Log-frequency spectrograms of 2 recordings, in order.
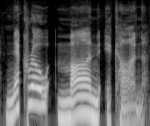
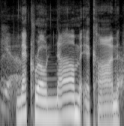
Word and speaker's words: Necronomicon: Because he switched a couple letters around. Yes. Yeah. It is a malapropism of H.P. Lovecraft's fictional Necronomicon of Alhazred.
